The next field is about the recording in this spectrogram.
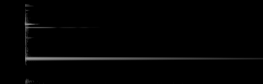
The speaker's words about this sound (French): Appuyez longtemps sur le bouton du milieu pour dicter le nom. Parlez après le bip.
